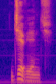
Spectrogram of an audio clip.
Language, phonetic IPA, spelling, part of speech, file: Polish, [ˈd͡ʑɛvʲjɛ̇̃ɲt͡ɕ], dziewięć, adjective, Pl-dziewięć.ogg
